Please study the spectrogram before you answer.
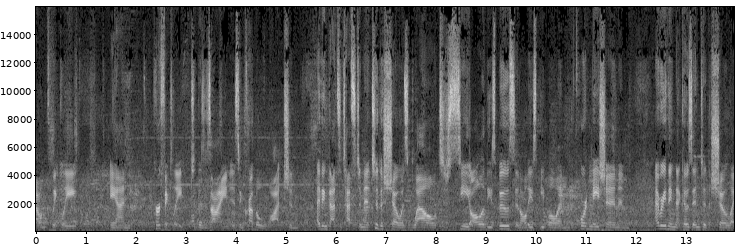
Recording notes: It only makes sense to bring it to the industry’s premier tradeshow and education event. Is live from the floor at Hardscape North America.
